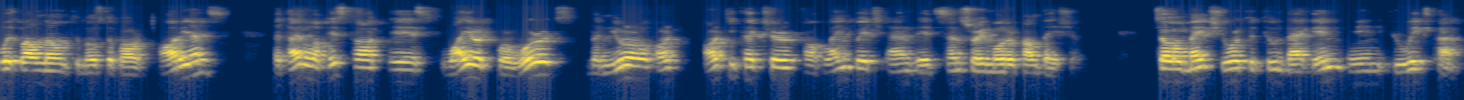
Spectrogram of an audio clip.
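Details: Adult speaker; normal speech.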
